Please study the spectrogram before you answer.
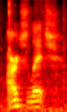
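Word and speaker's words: archlich: arc arch oh jesus arch lich is arclich because it's spelled like arch like you know the structure arch lich it's a very it's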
